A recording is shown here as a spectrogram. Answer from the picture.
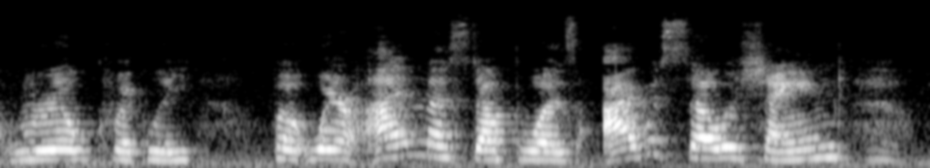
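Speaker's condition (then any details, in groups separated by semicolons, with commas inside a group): Cerebral palsy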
